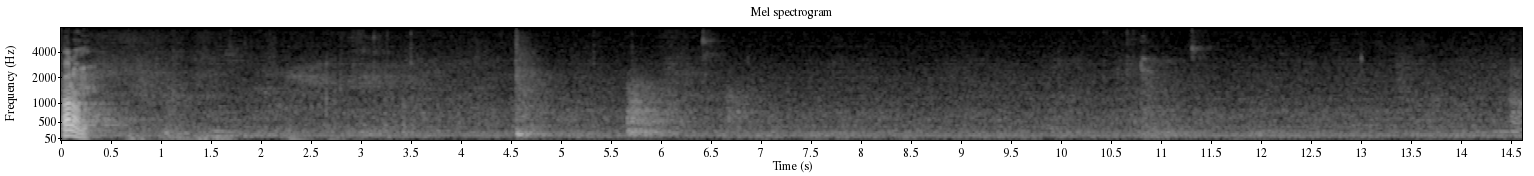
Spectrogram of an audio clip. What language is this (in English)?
Estonian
